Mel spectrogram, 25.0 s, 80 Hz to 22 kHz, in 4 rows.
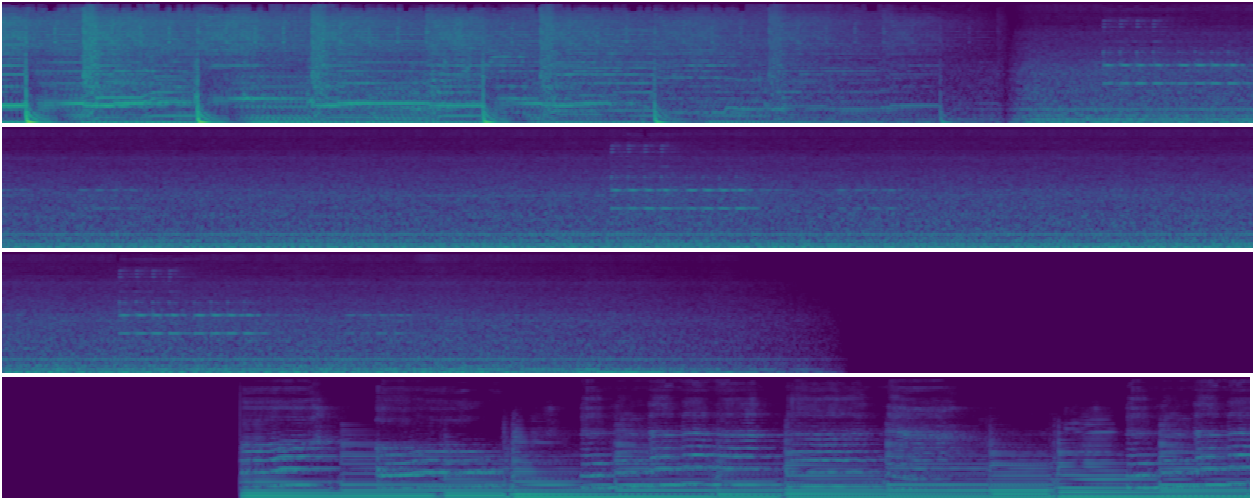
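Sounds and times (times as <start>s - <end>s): low electric hum: 0.0s - 16.7s.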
